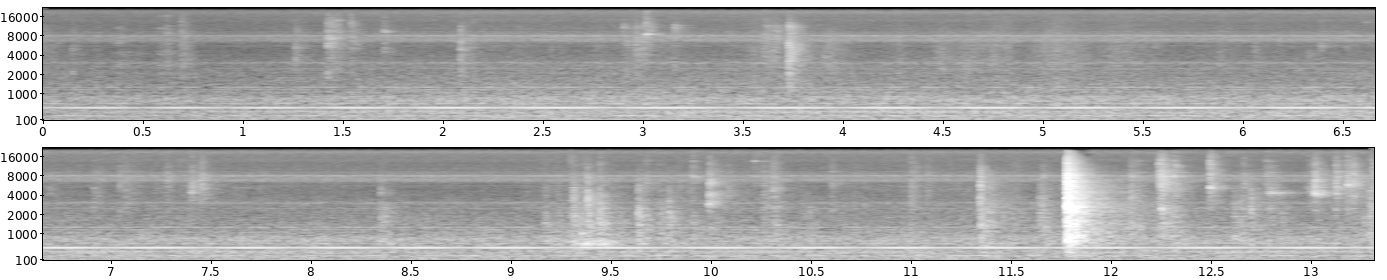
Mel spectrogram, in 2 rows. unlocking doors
9.2s 13.3s

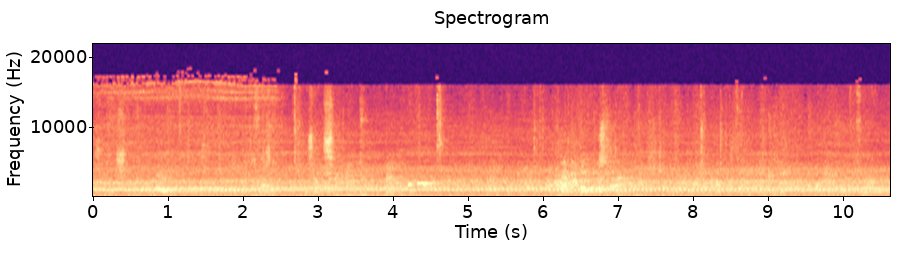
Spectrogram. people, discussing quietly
0.3s 5.1s

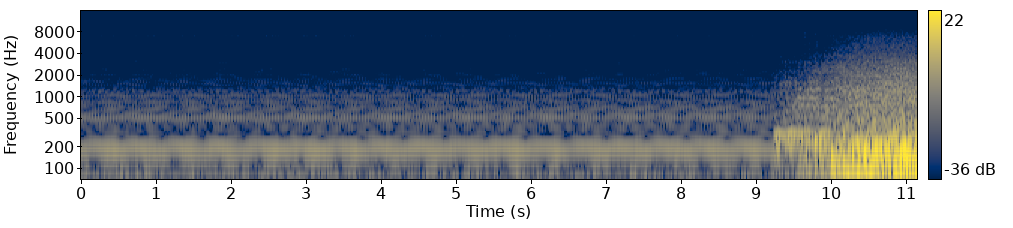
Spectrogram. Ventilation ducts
9.2s 11.1s

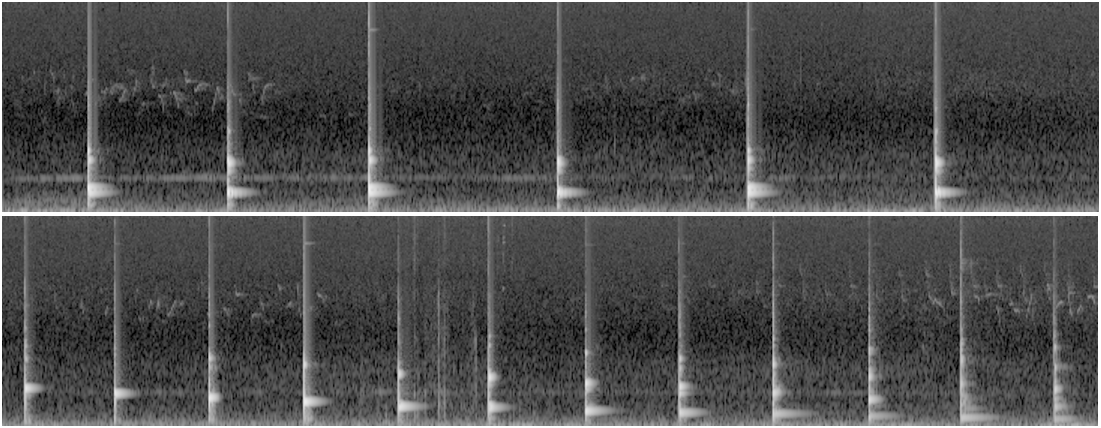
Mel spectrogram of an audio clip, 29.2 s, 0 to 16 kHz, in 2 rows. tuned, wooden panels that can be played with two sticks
1.1s 1.6s, 2.9s 3.5s, 4.8s 5.4s, 7.4s 7.8s, 9.9s 10.4s, 12.4s 12.9s, 14.9s 15.3s, 16.1s 16.5s, 17.3s 17.7s, 18.6s 19.0s, 19.8s 21.5s, 22.3s 22.9s, 23.6s 24.1s, 24.8s 25.5s, 26.1s 29.2s

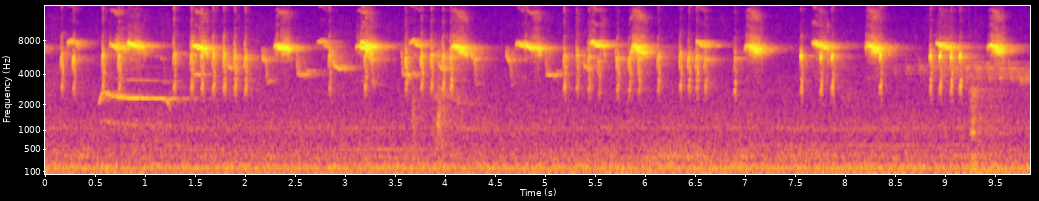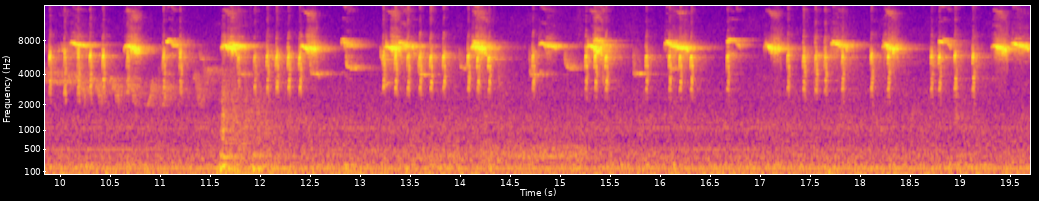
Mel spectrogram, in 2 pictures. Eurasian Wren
0.2s 11.2s

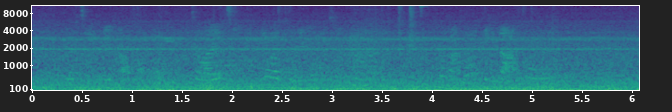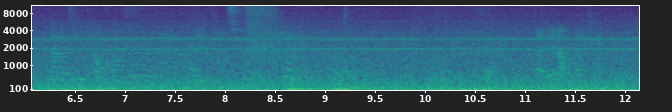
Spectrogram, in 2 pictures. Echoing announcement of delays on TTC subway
0.0s 9.3s

